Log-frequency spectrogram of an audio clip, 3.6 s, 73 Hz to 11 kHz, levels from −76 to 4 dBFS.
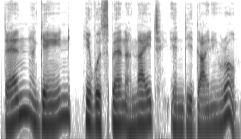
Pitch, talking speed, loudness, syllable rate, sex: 125 Hz, 180 wpm, -17 LUFS, 4.0 syllables/s, male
